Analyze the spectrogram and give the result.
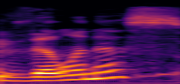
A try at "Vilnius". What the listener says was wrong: I see, but I heard like villainous, like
